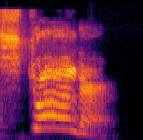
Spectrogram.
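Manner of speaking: high, loud, demanding call.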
